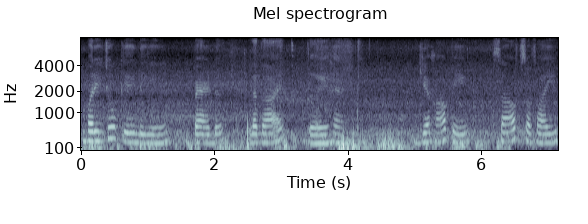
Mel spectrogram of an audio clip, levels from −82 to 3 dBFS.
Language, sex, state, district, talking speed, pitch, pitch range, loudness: Hindi, female, Rajasthan, Bikaner, 100 wpm, 190 Hz, 180-205 Hz, -22 LUFS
